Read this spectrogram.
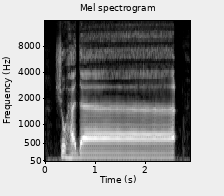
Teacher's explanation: تمد متصل لان الهمز والمد في كلمه واحده واذا وقفت عليها هذا المد يمد ست حركات اذا كان متطرفه او الهمزه متطرفه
